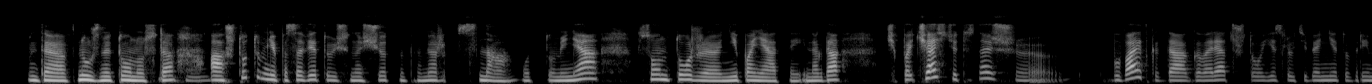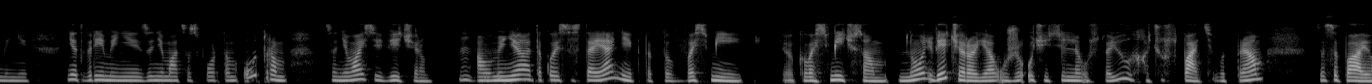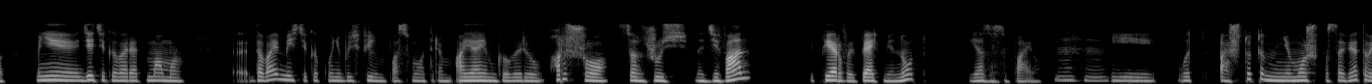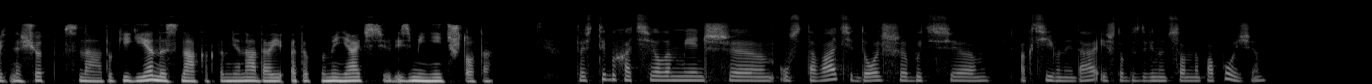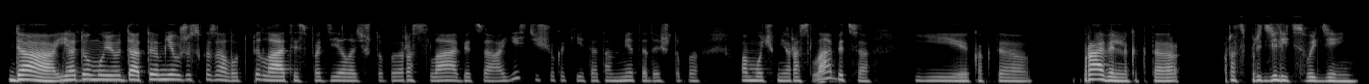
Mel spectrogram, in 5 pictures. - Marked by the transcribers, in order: tapping; other background noise
- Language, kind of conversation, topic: Russian, advice, Как перестать чувствовать вину за пропуски тренировок из-за усталости?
